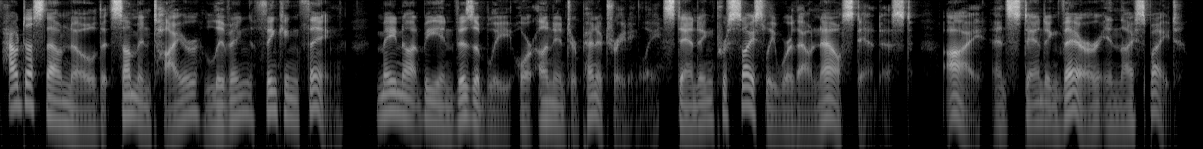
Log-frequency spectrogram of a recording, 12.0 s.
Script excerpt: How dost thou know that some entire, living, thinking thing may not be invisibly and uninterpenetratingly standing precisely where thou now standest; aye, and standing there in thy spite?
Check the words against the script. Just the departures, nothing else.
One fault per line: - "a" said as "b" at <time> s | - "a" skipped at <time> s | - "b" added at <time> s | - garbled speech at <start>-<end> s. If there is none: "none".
- "and" said as "or" at 5.2 s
